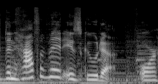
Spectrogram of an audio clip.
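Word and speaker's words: Gouda: a year more than half of it is guda or Hala as it's pronounced here Fran ctin is a Seventh Generation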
